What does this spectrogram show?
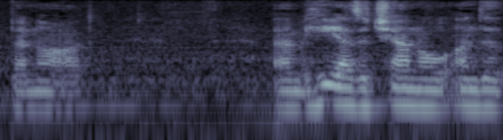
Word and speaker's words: Bernard: Now in England, of course, we pronounce that Bernard Chapin, but I doubt he'd go for that somehow, and I'm not out to offend him, so we'll go with Bernard.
